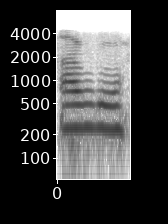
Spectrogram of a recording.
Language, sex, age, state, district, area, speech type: Odia, female, 30-45, Odisha, Sambalpur, rural, conversation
